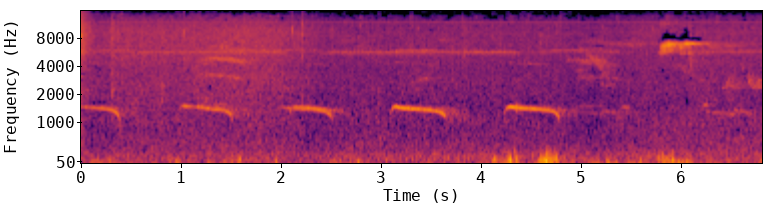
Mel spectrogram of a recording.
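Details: A black-webbed (Kio's) tree frog, which lives high in trees, is found in the rainy season and lays foam nests above temporary pools, gives short clucking notes that slur downward, repeated about once a second.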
